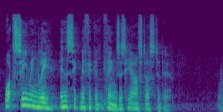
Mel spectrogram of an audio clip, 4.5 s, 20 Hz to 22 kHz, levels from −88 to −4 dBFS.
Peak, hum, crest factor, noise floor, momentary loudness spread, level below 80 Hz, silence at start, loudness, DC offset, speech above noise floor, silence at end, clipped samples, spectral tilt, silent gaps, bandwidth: -12 dBFS; none; 20 dB; -68 dBFS; 11 LU; -66 dBFS; 0.1 s; -31 LUFS; under 0.1%; 36 dB; 0 s; under 0.1%; -4.5 dB/octave; none; 14 kHz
